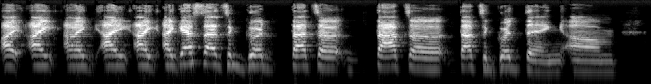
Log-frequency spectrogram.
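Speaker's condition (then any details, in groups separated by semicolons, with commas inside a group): Stuttering; covert stuttering upwards of 35 years, hiding tricks stopped working, then open stuttering; stutters less when presenting to a group or audience; formerly avoided speaking situations, speechless at first self-help group meeting, said name and stutter by fourth or fifth; repeated words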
